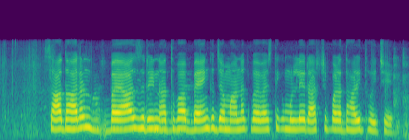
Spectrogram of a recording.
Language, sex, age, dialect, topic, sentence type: Maithili, female, 36-40, Eastern / Thethi, banking, statement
